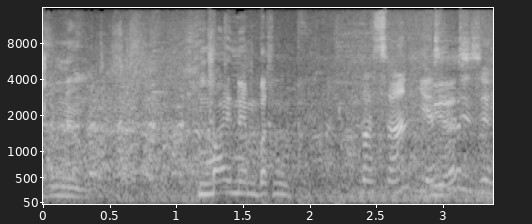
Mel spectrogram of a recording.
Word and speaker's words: Basant: Know what is your name my name बसंत Basant, yes, yes, what is your name?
